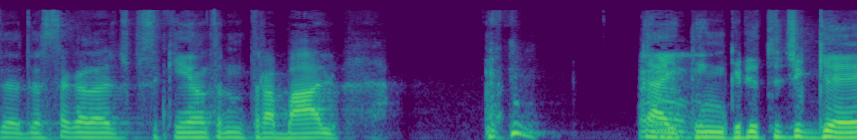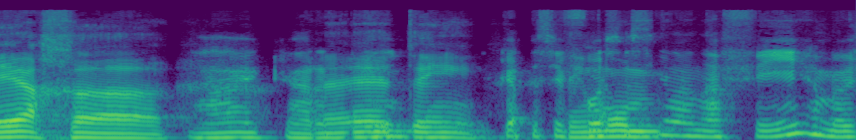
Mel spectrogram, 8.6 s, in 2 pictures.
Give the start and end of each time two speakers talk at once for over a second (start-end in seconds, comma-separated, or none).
5.9-7.6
